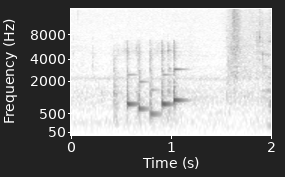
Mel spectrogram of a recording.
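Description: A phone's electronic alert tone: a quick run of several short notes stepping up and down in pitch, lasting under a second, about half a second in.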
